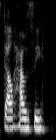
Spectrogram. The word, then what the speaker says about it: Dalhousie: Dalhousie University? – So close, Dalhousie.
